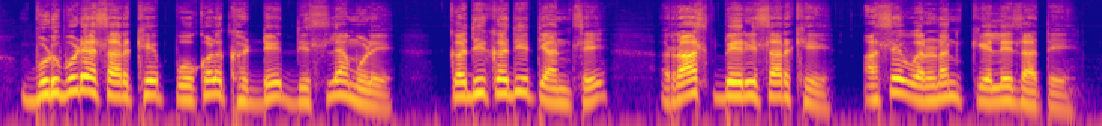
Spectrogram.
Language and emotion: Marathi, neutral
